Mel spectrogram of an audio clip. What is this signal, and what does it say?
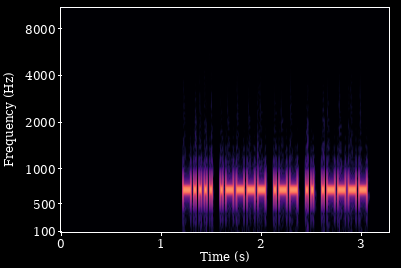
Morse code, heard as a keyed tone, about 46 wpm, 700 Hz. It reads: 61WI1
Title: Five Challenging Letter-Number Combinations 45wpm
